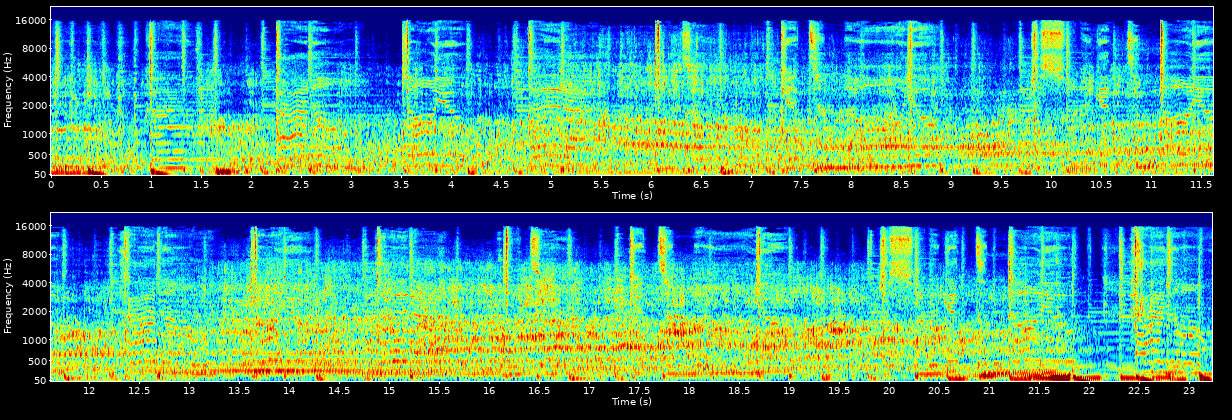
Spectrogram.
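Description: A background pop song plays over the steady drone of a single-engine propeller airplane's piston engine flying overhead.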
